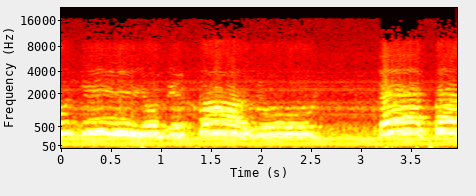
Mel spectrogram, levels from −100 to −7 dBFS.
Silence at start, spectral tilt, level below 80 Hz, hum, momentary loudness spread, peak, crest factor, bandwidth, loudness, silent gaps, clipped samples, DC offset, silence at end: 0 s; -8.5 dB/octave; -38 dBFS; none; 11 LU; 0 dBFS; 10 dB; 9.4 kHz; -11 LUFS; none; under 0.1%; under 0.1%; 0 s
